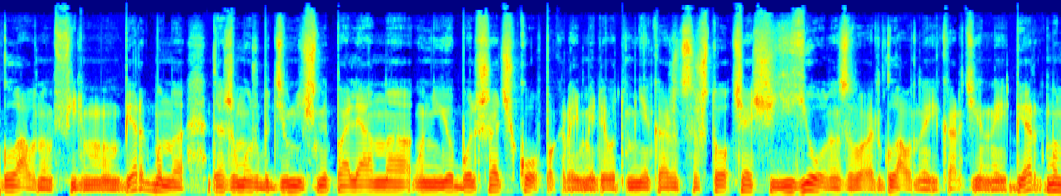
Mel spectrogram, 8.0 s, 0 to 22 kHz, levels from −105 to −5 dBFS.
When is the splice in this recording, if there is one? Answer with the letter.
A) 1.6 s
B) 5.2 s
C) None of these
C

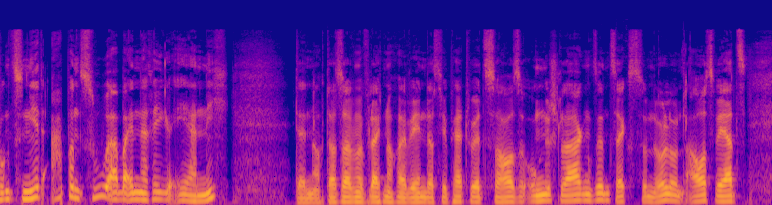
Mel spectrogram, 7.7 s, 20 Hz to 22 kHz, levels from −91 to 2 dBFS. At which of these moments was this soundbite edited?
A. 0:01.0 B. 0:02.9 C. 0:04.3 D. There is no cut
B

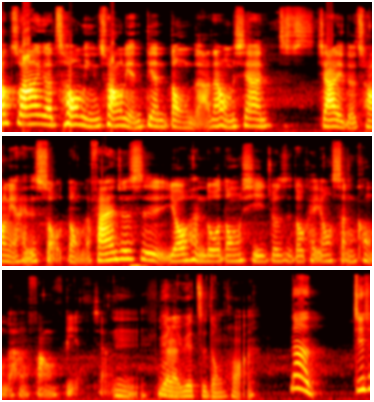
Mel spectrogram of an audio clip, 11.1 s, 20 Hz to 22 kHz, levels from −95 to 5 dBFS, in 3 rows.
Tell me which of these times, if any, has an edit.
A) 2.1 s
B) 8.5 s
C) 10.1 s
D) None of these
D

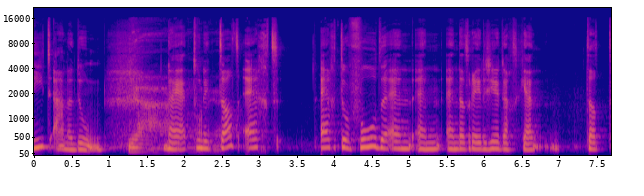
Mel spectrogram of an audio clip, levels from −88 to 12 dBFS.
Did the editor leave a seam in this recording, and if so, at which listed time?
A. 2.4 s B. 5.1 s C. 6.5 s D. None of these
D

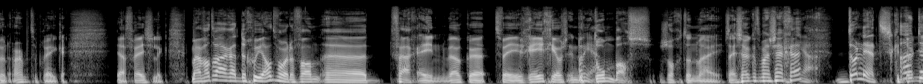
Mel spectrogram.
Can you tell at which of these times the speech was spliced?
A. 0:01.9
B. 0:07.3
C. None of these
B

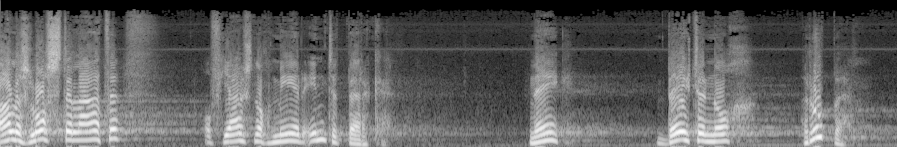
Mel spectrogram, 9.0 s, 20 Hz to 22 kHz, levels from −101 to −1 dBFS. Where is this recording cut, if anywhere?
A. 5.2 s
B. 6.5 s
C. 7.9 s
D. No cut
A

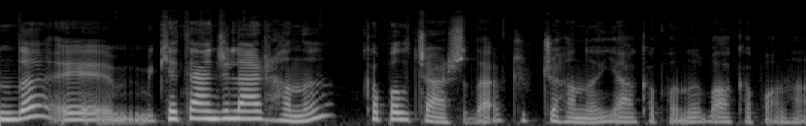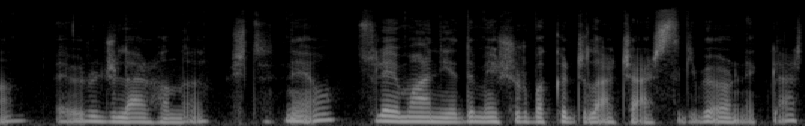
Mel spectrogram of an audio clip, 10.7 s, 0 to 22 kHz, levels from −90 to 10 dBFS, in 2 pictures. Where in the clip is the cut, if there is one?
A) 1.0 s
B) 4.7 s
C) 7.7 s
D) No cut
D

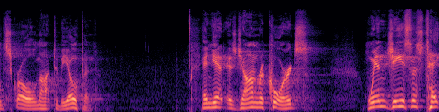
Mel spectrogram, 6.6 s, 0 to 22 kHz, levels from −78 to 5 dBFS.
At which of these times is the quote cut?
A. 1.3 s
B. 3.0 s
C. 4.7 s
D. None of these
D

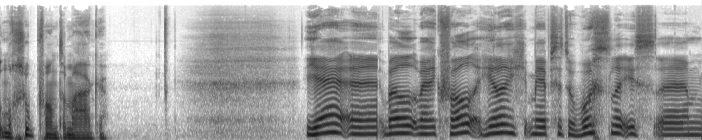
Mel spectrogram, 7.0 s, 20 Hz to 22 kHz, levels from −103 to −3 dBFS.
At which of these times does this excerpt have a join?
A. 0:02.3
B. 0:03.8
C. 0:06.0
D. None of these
B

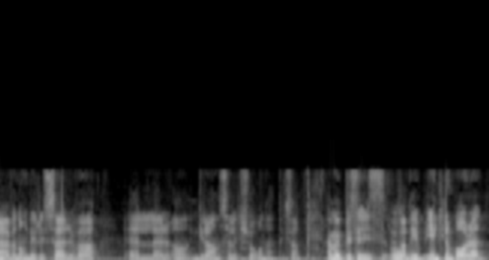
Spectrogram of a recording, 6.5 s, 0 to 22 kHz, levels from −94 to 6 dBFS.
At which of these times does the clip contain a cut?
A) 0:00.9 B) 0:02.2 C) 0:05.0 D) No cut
D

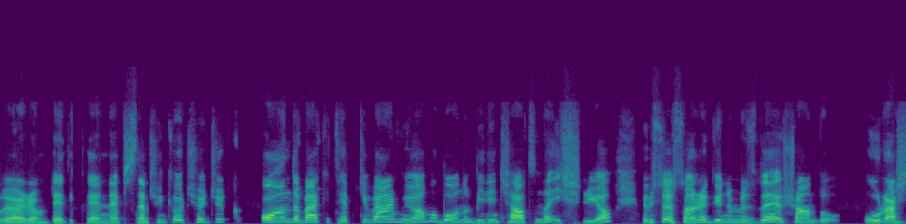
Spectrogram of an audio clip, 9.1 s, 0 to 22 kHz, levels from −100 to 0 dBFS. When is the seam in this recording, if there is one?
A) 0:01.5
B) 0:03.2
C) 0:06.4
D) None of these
A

